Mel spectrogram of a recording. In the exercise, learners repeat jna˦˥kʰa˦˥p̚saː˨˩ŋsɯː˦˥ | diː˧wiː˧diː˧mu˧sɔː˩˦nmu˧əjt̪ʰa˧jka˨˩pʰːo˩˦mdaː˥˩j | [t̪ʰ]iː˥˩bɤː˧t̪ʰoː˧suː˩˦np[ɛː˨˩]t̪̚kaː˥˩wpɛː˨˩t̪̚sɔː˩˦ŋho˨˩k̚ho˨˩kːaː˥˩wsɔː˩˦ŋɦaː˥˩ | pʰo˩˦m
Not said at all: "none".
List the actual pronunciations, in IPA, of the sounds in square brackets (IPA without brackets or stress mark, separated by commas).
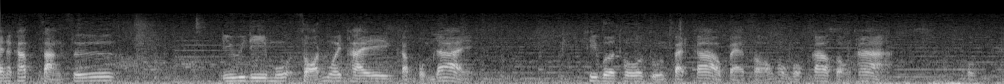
t̪ʰ, ɛː˨˩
